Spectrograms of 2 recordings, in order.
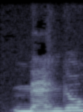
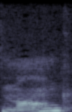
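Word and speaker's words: mangue: when I would pray I pronounced mango in French is monk but I pronounced it mang and people didn't know what I was saying because this was right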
